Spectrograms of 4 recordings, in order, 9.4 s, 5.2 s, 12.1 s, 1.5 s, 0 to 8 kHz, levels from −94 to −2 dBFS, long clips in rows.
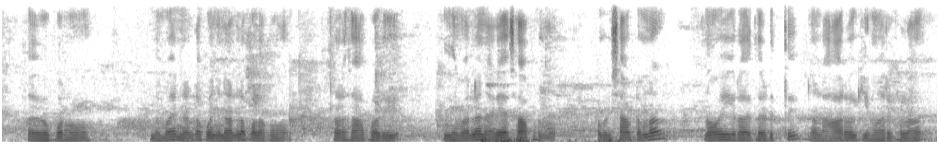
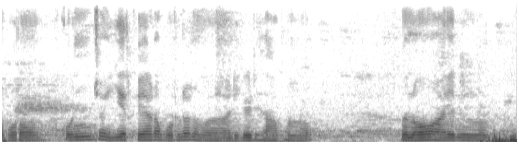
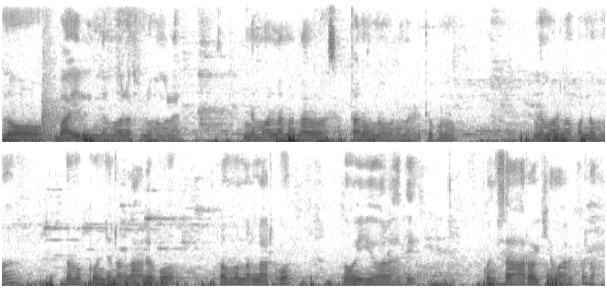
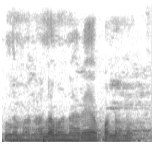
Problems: background sounds at intervals, background conversations at intervals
